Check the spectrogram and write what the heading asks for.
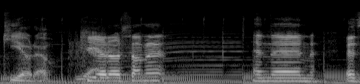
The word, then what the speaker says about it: Kyoto: Did you ask about the Coyotto Summit? Yep. Definitely is pronounced Kyoto.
